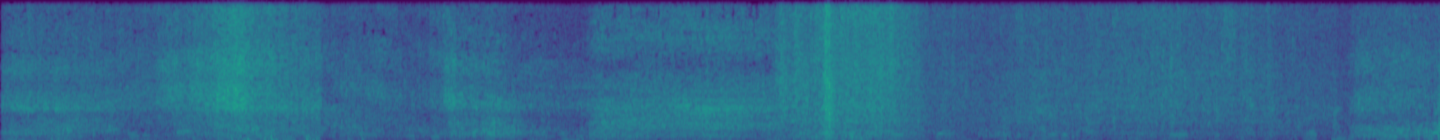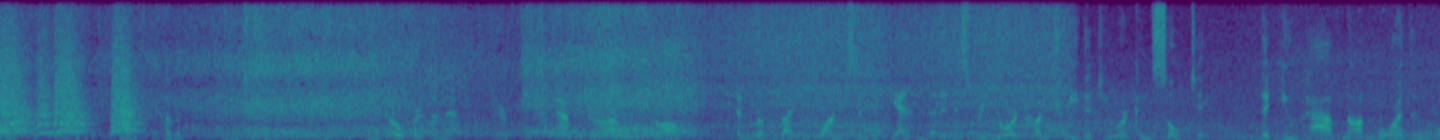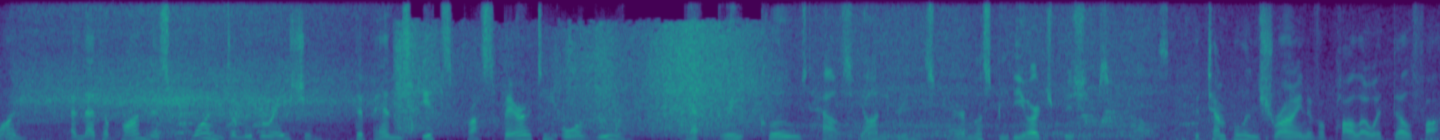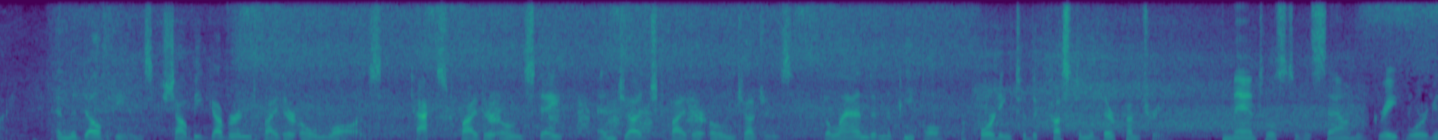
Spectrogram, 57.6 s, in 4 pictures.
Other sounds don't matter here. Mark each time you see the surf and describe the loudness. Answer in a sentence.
The surf can be heard from 0.0 to 57.5 s, getting quieter.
